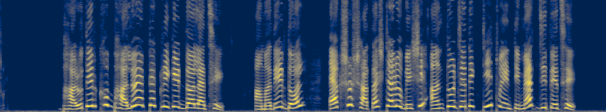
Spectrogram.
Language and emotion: Bengali, happy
